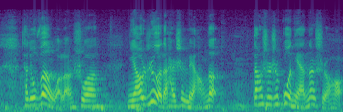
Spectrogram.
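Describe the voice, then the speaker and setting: Very wide pitch swings run through the speech of a woman. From Northeast China. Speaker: podcast guest. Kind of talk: live podcast chat. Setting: stage with audience.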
